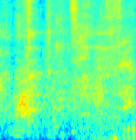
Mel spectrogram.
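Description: People breathing hard and panting while doing sit-ups, with a stronger breath about half a second in.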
